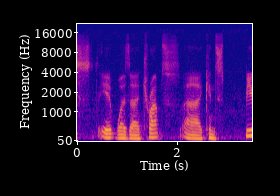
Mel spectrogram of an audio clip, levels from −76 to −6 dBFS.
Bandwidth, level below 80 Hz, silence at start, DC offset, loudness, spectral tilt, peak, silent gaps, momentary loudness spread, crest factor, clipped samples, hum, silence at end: 19 kHz; -66 dBFS; 0 s; under 0.1%; -28 LUFS; -5.5 dB/octave; -8 dBFS; none; 11 LU; 18 dB; under 0.1%; none; 0 s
